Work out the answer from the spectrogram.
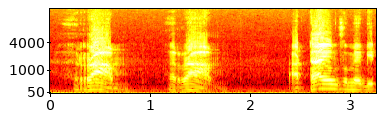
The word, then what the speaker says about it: RAM: random access memory and this random access memory is normally pronounced as ram ram at times may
